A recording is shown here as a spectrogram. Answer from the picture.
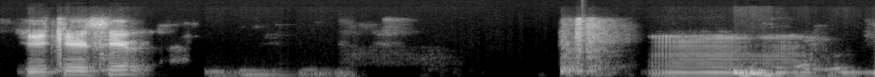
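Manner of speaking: ordinary talk, nothing marked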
